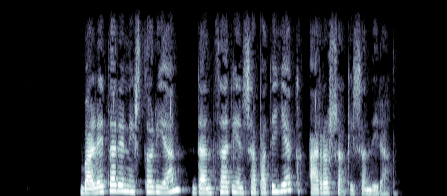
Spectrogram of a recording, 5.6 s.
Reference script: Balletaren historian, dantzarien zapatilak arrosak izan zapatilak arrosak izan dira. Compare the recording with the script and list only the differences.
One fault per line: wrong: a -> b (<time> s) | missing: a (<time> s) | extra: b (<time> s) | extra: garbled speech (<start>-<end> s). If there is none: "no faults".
missing: zapatilak arrosak izan (4.7 s)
